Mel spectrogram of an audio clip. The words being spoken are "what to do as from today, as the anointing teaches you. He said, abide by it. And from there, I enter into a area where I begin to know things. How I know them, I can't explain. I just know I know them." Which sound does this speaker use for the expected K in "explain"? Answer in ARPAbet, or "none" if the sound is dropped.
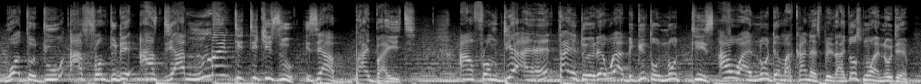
none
